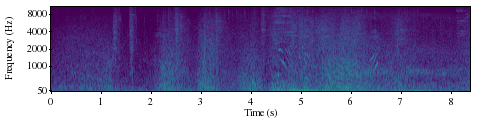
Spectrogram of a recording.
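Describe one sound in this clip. Magic blasts and impacts crash in a game battle.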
